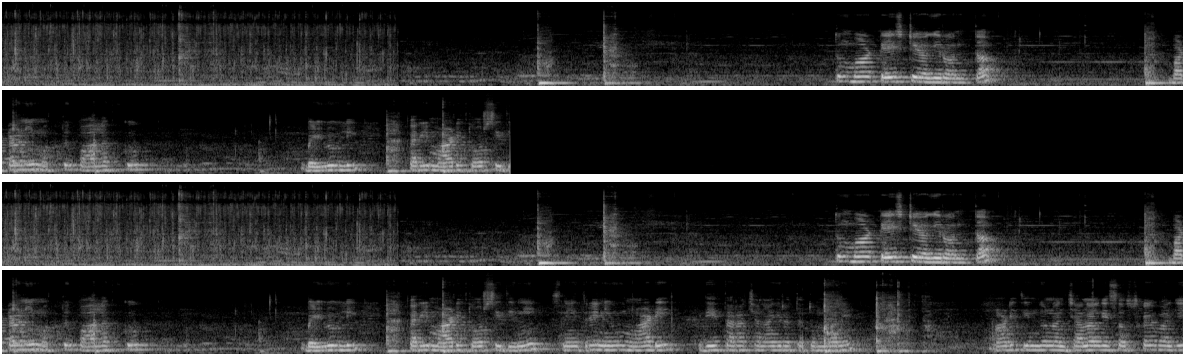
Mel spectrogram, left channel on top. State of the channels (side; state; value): left; drops out; at 16.9 s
